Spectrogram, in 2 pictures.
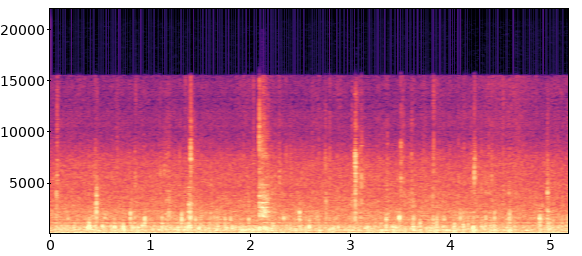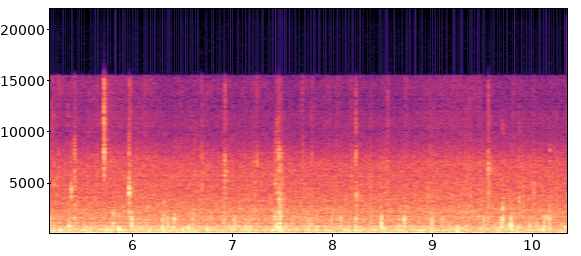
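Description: Rice boiling in a small, overfilled pot, a steady dense bubbling and crackling that runs without pause at close range, with no voices over it.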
